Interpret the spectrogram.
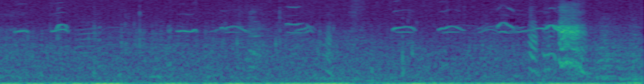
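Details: Two Gentoo penguin chicks being fed give thin, high, wavering peeping calls in quick irregular bursts, with an adult also calling and one louder harsh call near the end, over steady low wind rumble.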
